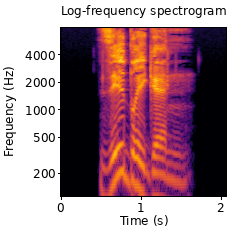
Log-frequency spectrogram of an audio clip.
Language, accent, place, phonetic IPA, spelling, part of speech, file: German, Germany, Berlin, [ˈzɪlbʁɪɡn̩], silbrigen, adjective, De-silbrigen.ogg
- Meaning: inflection of silbrig: 1. strong genitive masculine/neuter singular 2. weak/mixed genitive/dative all-gender singular 3. strong/weak/mixed accusative masculine singular 4. strong dative plural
